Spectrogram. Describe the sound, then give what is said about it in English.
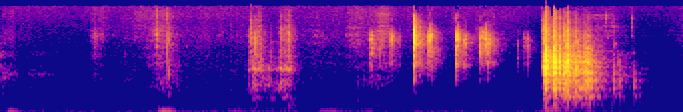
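Dice being rolled for a dexterity check rattle and clatter across a hard surface, a few light scattered clicks building to a louder tumbling burst near the end, with no voices. “Roll the fucking dice.”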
